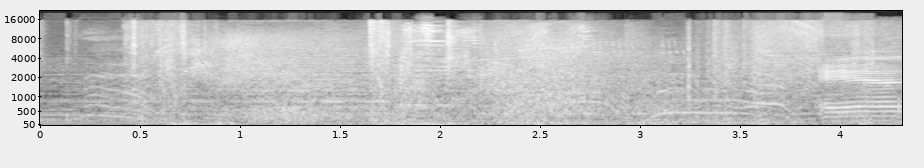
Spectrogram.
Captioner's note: jets swooshing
